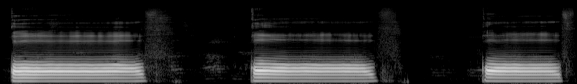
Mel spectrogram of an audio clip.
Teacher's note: the sound of off comes from the root of the tongue and soft palate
